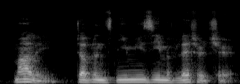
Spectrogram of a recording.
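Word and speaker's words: MoLI: Mali is pronounced Mali in a nod to Molly Bloom, and multimedia displays and inclusive exhibitions keep things relevant and zippy.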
